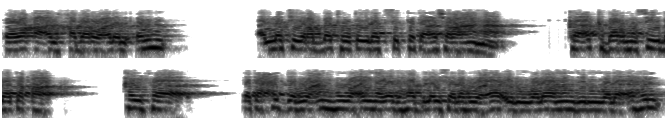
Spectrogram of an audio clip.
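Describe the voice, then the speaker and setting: A man's voice: sits high, flat delivery. Distant man reading a question in a roomy hall. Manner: halting, stumbles and restarts while reading. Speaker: question reader. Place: large mosque. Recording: distant, roomy, lo-fi mosque recording.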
